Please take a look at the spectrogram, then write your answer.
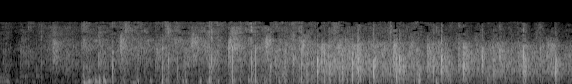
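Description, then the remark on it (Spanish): A burst of applause: many hands clapping in a dense, irregular patter that starts abruptly, builds slightly and keeps going steadily at a moderate level, with no voices. “Un aplauso en general, feliz año para todos, muchas gracias.”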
